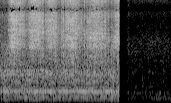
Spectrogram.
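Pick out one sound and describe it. A belt sander grinds a shoe sole.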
